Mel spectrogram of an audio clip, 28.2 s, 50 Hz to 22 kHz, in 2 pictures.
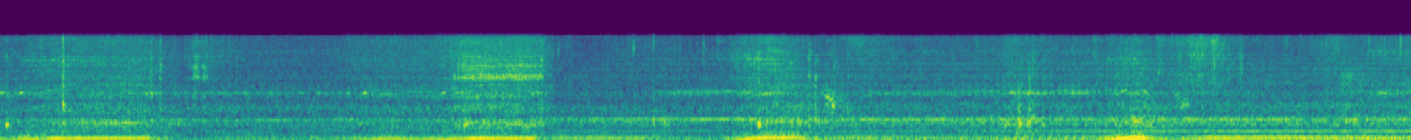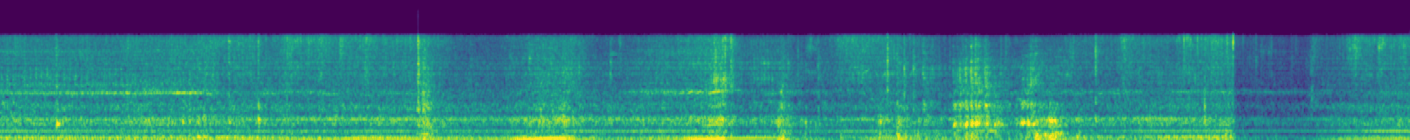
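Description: Jeep Cherokee XJ's 4.0 L straight-six engine running at low revs while rock crawling, with several blips of throttle that rise and fall in pitch. Now and then there are sharp knocks.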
